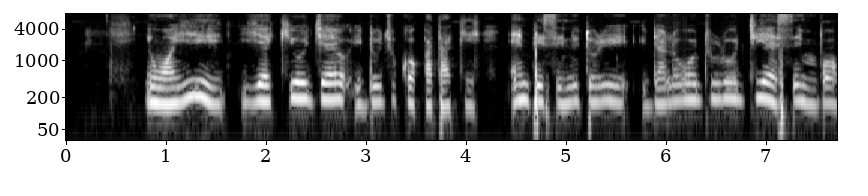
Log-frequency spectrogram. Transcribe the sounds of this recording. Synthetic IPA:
i˨w̃ɔ̃˨ji˨˦˨jɛ˧kʰi˦o˦d͡ʒɛ˦i˦˨do˨˦d͡ʒu˦kɔ˦˨k͡pa˨ta˨ki˨ | ɛ˦m̩˦bi˧si˨nĩ˨˦to˧ɾi˦i˦˨da˨˦lɔ˦wɔ˦du˦ɾo˦di˦ɛ˦˨sĩ˦m̩˦bɔ˦˨

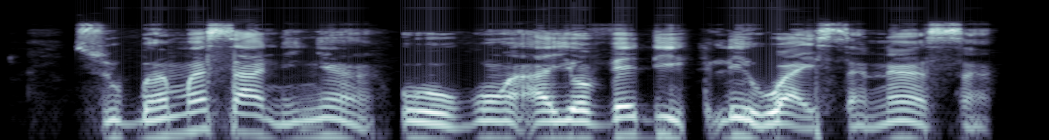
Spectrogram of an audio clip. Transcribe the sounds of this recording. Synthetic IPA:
su˨ɡ͡bã˨˦mã˦sa˦˨nĩ˨˦ɲã˦˨o˨ɡũ˧a̰˨jɔ˧vɛ˦di˦˨kle˦˨wo˨˦a˨i˨sã˨nãː˦˨sã˨

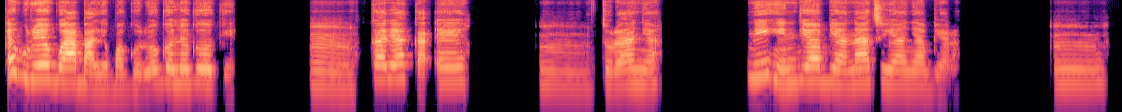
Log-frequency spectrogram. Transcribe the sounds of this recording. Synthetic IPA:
e˦ɡʷu˨ɾe˦ɡʷu˨˦a˦ba˨lɪ˨ɡ͡ba˨ɡo˨ɾo˦ɡo˦lo˦ɡo˦ɡe˨ | ka˦ɾja˦ka˨ʔe˦˨ | tʊ˨ɾa˦ɲa˦ | ni˦ɦi˨n̩˦dɪ˦ɔ˦bja˨na˦tʊ˨ja˦ɲa˦bja˨ɾa̰˨˦˨

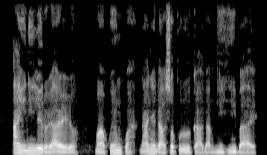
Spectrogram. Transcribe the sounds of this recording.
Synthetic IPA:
a˦ɲɪ˨ni˦le˦ɾo˨ɾa˦ɾɪ˨ɾjɔ˦ | ma˨kʷe˦ŋ̩˦kʷa˨na˨a˦ɲɪ˦ɡa˨a˨sɔ˦pʊ˨ɾo˦˨ka˨a˨ɡa˨m̩˦ɲi˦ɦi˦ba˨a˦ɦɪ˦

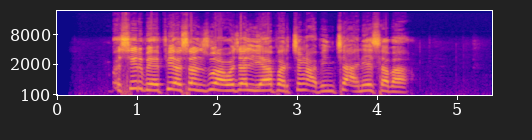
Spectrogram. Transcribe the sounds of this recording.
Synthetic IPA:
ba˨ʃiː˦rbeː˨ɸɪ˦ja˨sɔ˦˨nzʊ˦waː˨wɐ˦d͡ʒɛ˦nlɪ˨jaː˦ɸɐ˨rt͡ʃɪ˦ŋʔa˨bɪ˦nt͡ʃi˦ʔa˨neː˦sa˨ba˦ʔ

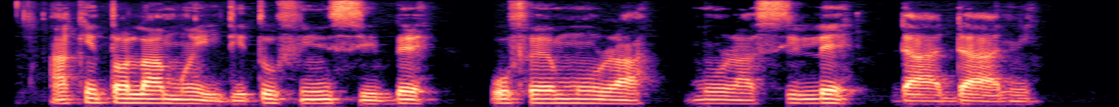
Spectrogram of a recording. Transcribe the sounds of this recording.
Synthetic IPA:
a˧kĩ˦tɔ˦la˦mɔ̃˧i˨de˨˦to˦fi˧˦n̩˦ʃe˧bɛ˦˨ | o˦fɛ˦mũ˦ɾa˧ | mũ˦ɾa˧si˦lɛ˦˨ | da˨da˨nĩ˧˦

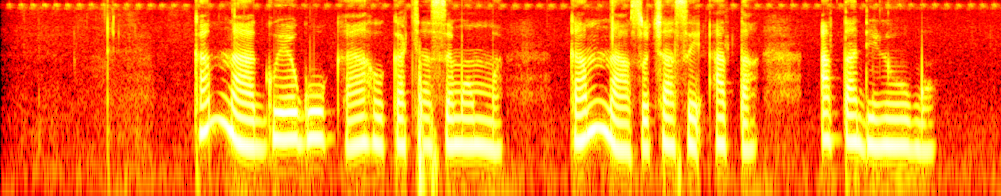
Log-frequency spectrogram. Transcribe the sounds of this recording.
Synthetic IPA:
ka˨m̩˦na˨a˨ɡʊ˦e˦ɡʷu˦kʰa˨a˦ɦʊ˨ka˦t͡ʃa˦sɪ˦mʊ˦m̩˦ma˦ | ka˨m̩˦na˨a˨sʊ˦t͡ʃa˦sɪ˦a˦ta˦ | a˦ta˦dɪ˨nu˦ɡ͡bo˦

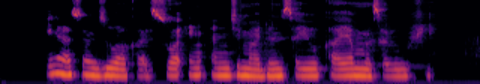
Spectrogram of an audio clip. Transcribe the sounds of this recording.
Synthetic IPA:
ʔɪ˦naː˨sɔ˦nzʊ˦waː˨ka˨sʊ˦waː˦ʔɛ˦ŋʔa˦nd͡ʒɪ˦maː˨dɔ˦nsɐ˦joː˦kaː˦jɐ˦mːɐ˨sɐ˨ɽoː˦ɸiː˦

